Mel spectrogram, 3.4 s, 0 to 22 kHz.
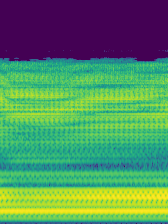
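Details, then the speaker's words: Studio audio setup, speakers full, nothing plugged into inputs, EQ channel boosted at 500 Hz, meter at -60 dB: loud steady low hum with harsh buzz riding on it, unchanging; mains hum and buzz, source untraced. "now I've got this which is reading audibly on the meter at negative 60 DB but obviously that sound is pretty fierce"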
